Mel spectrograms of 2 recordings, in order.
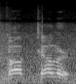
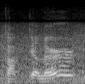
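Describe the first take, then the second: First: The stress is on the first syllable of killer. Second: The stress is on the last syllable of killer. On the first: The speaker calls it right. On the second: The speaker calls it wrong. "where they seem to accent last syllables"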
